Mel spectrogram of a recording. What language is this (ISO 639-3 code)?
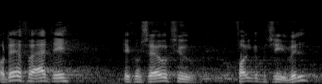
dan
